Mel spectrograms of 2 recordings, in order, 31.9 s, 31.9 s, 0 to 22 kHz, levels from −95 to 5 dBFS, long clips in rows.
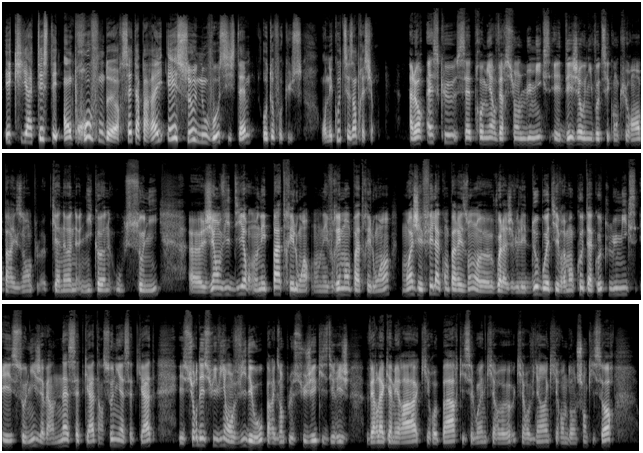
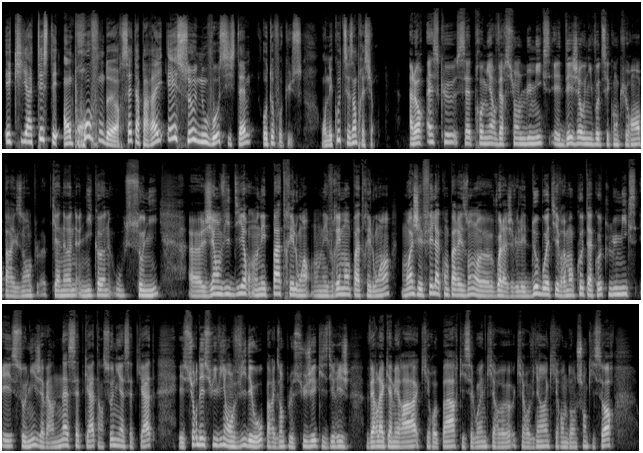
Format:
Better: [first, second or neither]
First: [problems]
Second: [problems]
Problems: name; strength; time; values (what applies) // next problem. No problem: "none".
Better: second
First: thin; somewhat; fading below 300 Hz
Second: none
